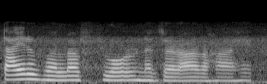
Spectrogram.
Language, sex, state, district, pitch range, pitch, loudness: Hindi, female, Arunachal Pradesh, Lower Dibang Valley, 175-200 Hz, 190 Hz, -16 LUFS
